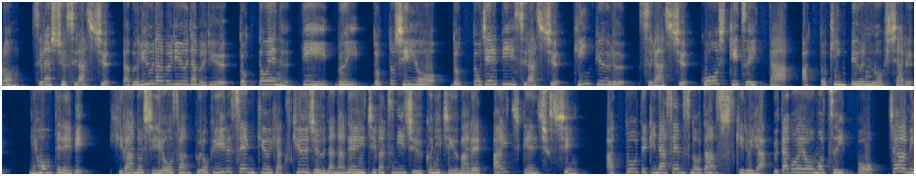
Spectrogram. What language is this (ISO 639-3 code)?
jpn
